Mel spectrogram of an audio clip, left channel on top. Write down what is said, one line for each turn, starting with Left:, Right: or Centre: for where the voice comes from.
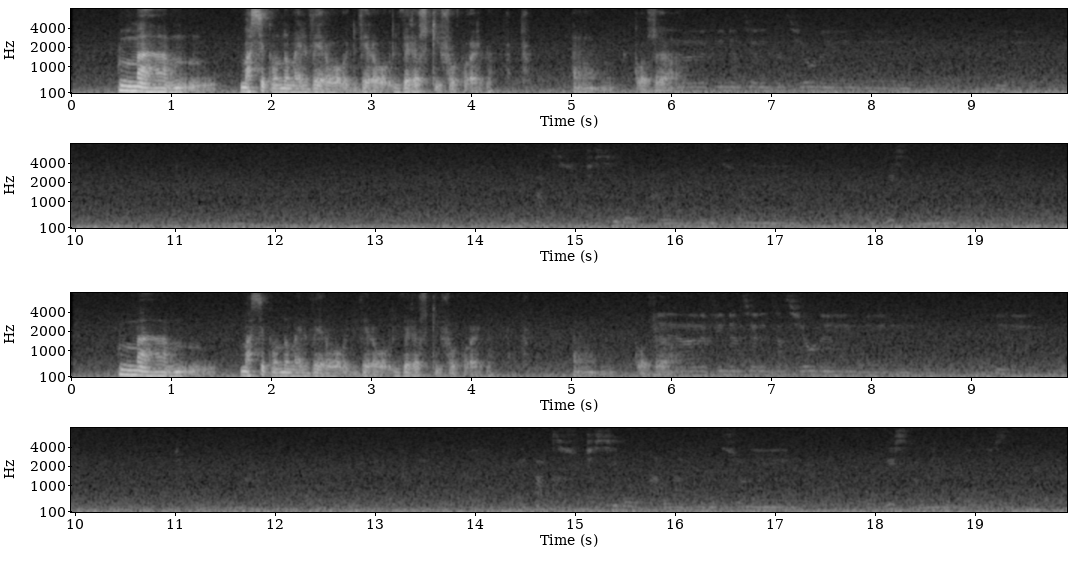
Left: Ma,
Right: mm,
Left: ma secondo me è il vero, il vero, il vero schifo quello. proprio. È una cosa...
Right: eh, la finanziarizzazione, eh, come dire, mm, cioè, non ha- eh, eh, è il passo successivo alla produzione fordista o meglio taylorista.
